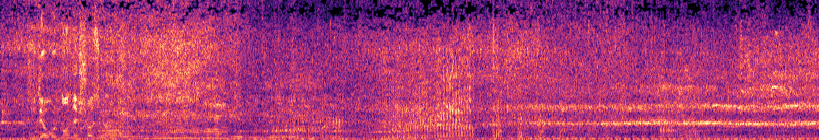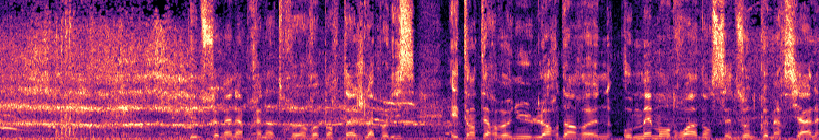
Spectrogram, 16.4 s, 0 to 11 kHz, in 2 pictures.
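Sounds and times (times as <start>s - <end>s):
car tires screeching and skidding during an illegal street race: 0.0s - 13.8s
dense road noise: 0.0s - 16.3s
roaring car engine: 0.0s - 16.3s
speech: 0.3s - 3.3s, 10.1s - 16.3s.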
